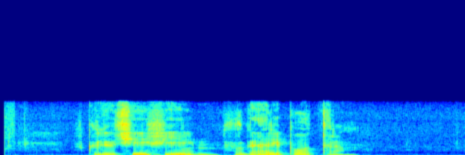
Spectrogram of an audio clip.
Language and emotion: Russian, sad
